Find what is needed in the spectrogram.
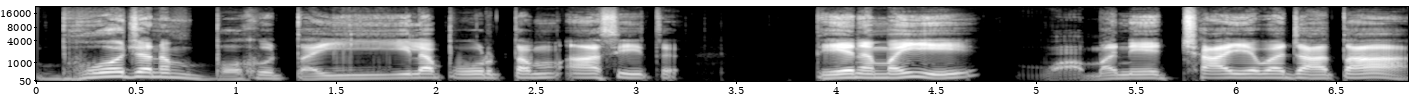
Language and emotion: Sanskrit, disgusted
